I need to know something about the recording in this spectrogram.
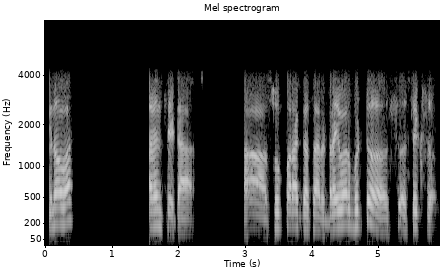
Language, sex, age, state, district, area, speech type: Kannada, male, 45-60, Karnataka, Bellary, rural, conversation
